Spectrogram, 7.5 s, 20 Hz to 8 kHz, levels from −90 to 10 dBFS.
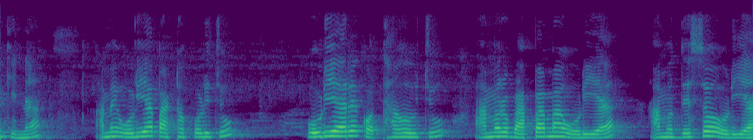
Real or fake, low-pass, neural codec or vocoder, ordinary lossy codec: real; 7.2 kHz; none; none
